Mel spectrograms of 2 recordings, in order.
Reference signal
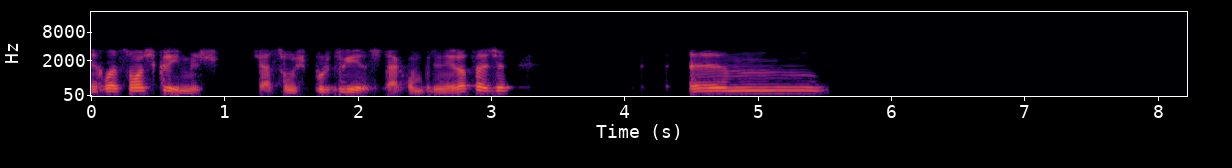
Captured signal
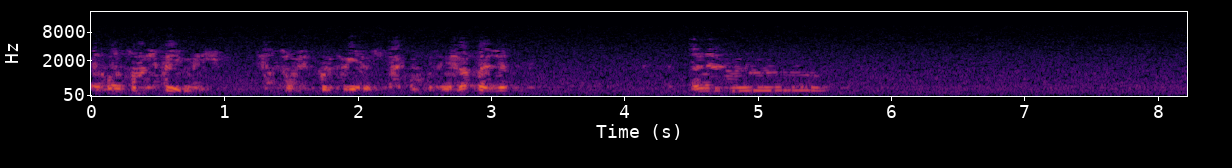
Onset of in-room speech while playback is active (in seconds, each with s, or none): none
